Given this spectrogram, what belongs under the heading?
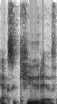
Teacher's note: executive has second syllable stress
